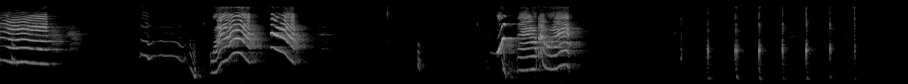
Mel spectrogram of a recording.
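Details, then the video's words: Talking parrot imitating words like mitthu and mummy; loud squeaky word-like phrases, a wavering harmonic call, then a run of quick, evenly spaced clicks at the end. "Talking parrot - Bolne wala mitthu - mitthu mitthu 🦜 Mummy bolne wala tota - papa bolunga"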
